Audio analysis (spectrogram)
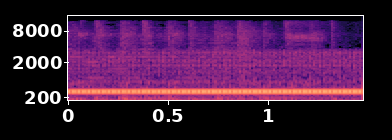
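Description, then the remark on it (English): A telephone line hums with a steady, unbroken mid-pitched dial tone as a call is placed for the Froggy phone tap prank call, loud and constant for the whole moment, with no voices or other sounds. “All right, let's see what happens in today's Froggy phone tap.”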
